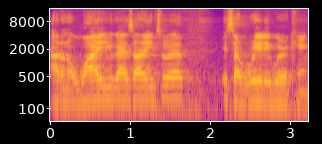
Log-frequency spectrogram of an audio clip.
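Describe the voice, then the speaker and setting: His tone is bright and sharp, and this man keeps his intonation fairly even. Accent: Spanish. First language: Spanish. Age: 20s. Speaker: bartender. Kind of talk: casual chat.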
